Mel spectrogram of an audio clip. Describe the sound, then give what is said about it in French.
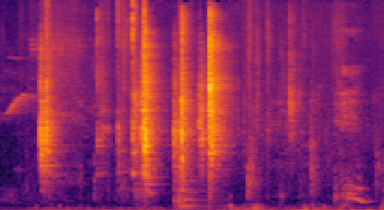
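A wooden office door being opened and shut, with a short creak followed by several knocking thumps and rattles, fairly loud, with no voices. “il y avait une porte de bois. Voilà, tout à fait. Donc ça, c'était une porte euh, fermée.”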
